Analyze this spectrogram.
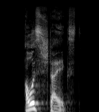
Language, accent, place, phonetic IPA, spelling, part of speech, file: German, Germany, Berlin, [ˈaʊ̯sˌʃtaɪ̯kst], aussteigst, verb, De-aussteigst.ogg
- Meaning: second-person singular dependent present of aussteigen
